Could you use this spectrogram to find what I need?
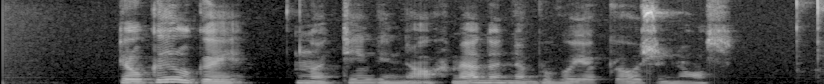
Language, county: Lithuanian, Kaunas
